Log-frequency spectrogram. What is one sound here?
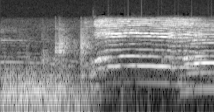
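Lambs bleat close by.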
